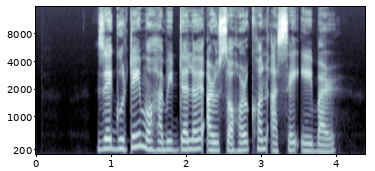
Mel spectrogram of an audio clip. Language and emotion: Assamese, neutral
